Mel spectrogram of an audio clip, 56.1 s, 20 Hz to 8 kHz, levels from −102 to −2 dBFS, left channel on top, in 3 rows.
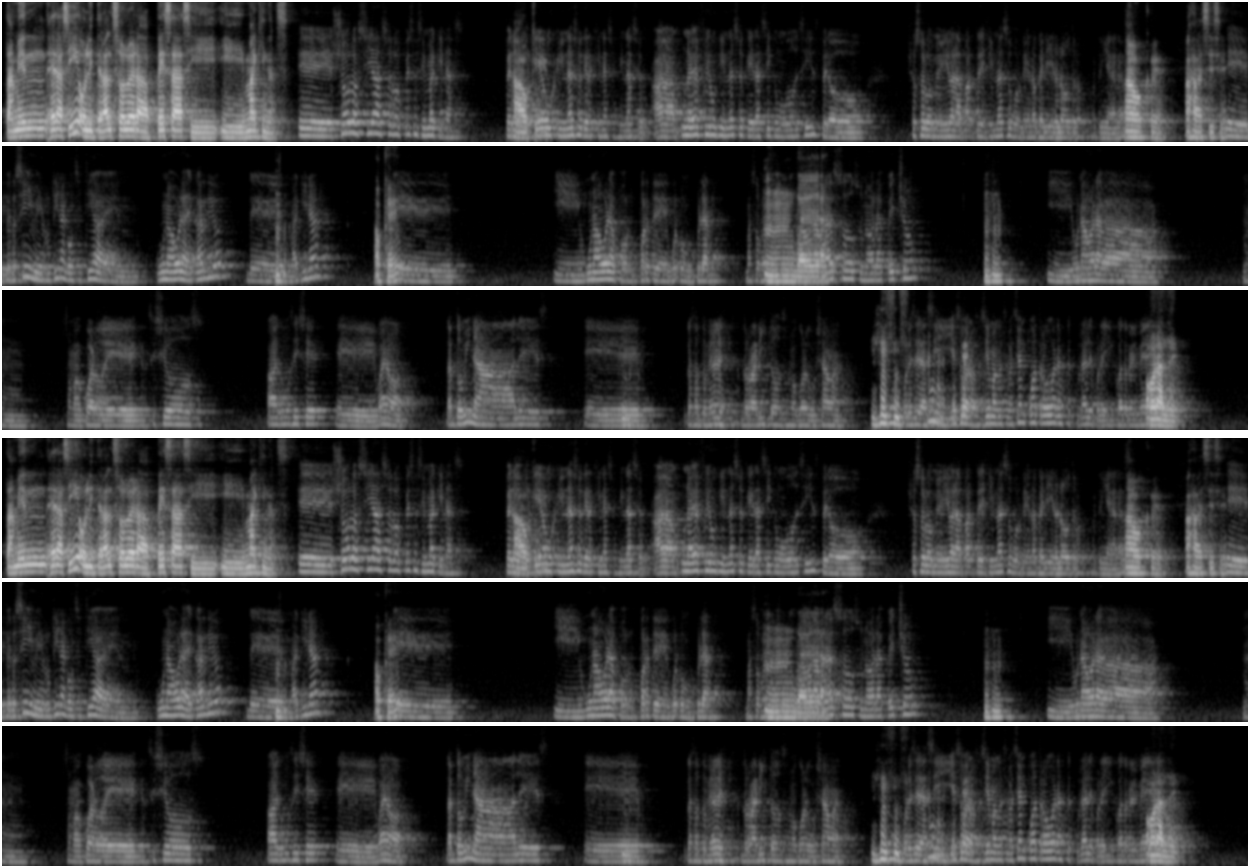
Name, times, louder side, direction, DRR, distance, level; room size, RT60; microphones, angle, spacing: voice 1, 0.1-4.1 7.7-7.9 16.8-17.4 17.7-18.4 22.8-22.9 24.3-24.7 30.1-30.9 33.4-33.7 46.7-46.8 50.4-50.9 51.3-51.5 51.8-51.9 54.5-55.0, left 3 dB, 80° left, 11 dB, 1.1 m, -29 dB
voice 2, 4.4-6.8 7.6-12.9 13.7-16.9 18.3-22.0 22.4-23.5 24.5-25.5 27.0-29.4 29.8-32.4 34.4-36.0 37.3-37.7 38.4-40.3 41.4-43.4 44.0-45.5 46.1-47.0 47.7-50.0 50.9-54.8, equal, 5° right, 3 dB, 1.8 m, -45 dB
23.5 x 13.5 x 9.9 m, 0.76 s
head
